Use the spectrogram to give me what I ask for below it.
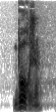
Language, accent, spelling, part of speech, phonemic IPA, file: French, France, bourge, noun, /buʁʒ/, LL-Q150 (fra)-bourge.wav
- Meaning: posho; snob, toff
